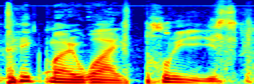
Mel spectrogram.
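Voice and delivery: comic delivery, pitch bouncing up and down. Showing what Woody Allen sounds like, voice going up and down. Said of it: "Woody Allen's a bit more like this".

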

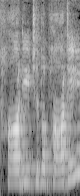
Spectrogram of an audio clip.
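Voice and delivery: poor put-on British accent. Trying a phrase after being asked to say it in an accent: bad british accent. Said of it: "try it with a British accent".

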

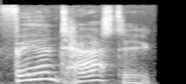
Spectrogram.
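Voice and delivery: high, giddy, mock squealing gush. Retelling how the rich coworker talked: imitating a giddy manner. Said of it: "crazy-ass fucking giddy attitude".

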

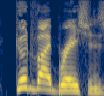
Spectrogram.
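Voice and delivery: ordinary delivery

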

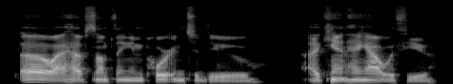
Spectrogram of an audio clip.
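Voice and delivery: ordinary delivery

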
